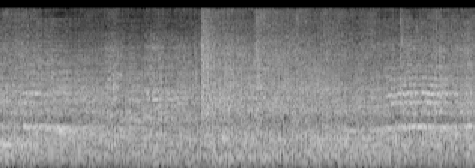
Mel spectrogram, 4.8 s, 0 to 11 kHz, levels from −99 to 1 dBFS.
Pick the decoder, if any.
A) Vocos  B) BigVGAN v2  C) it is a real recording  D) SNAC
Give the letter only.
A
